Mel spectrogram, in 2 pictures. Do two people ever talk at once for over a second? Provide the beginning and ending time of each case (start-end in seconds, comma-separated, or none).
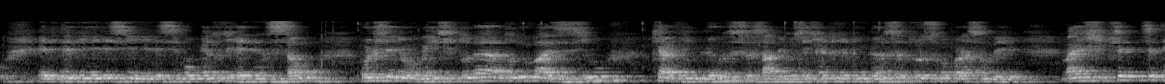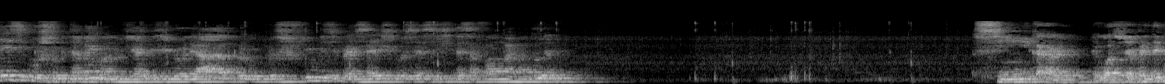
none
